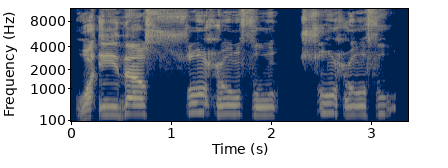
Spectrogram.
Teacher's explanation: صاد کو موٹا پڑھیں گے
